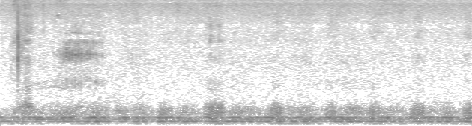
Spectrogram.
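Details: Domestic cat purring while being petted: a steady low rumbling purr throughout, pulsing in soft waves, with a brief higher tone near the start and faint rustling of handling.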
